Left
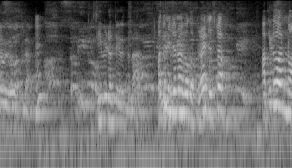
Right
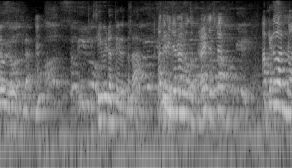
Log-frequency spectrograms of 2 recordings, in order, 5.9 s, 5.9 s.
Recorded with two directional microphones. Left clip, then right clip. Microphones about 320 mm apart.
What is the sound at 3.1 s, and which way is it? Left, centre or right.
Speech, centre.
